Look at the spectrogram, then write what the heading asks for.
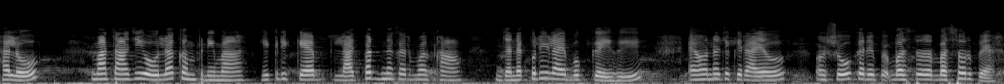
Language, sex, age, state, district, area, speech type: Sindhi, female, 60+, Delhi, South Delhi, urban, spontaneous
